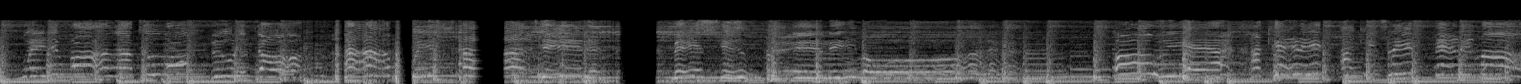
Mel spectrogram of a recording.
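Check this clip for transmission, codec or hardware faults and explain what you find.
Yes, there are transmission faults: two bursts of stuttering, two freezes and a brief speed-up, all in audio that passed through an Opus call path, with a band limit near 8 kHz.

Repeated stalls (stutter), 3.01–4.72 s and 5.98–6.17 s. Packets arrived late, so the jitter buffer kept running dry: 25 gaps in the first span (longest 134 ms, about a quarter of it concealed), and 5 short gaps of at most 13 ms in the second. The receiver stretched the last sound, so the audio drags and catches without losing anything.

Call audio freeze, 4.74–5.06 s and 6.19–6.58 s. The sound halts, hangs as a fading continuation, then goes quiet for 180 ms and 290 ms respectively before resuming where it stopped, adding 296 ms and 372 ms of delay. The likely cause is held-up packets emptying the jitter buffer.

Jitter buffer speed-up, 11.10–12.17 s. 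The buffer held excess audio, so the receiver trimmed tiny pitch-period slices, about 40 ms in total, to catch up. Playback runs at about 103% speed, at unchanged pitch.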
